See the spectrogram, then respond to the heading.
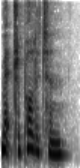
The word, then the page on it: metropolitan: British English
